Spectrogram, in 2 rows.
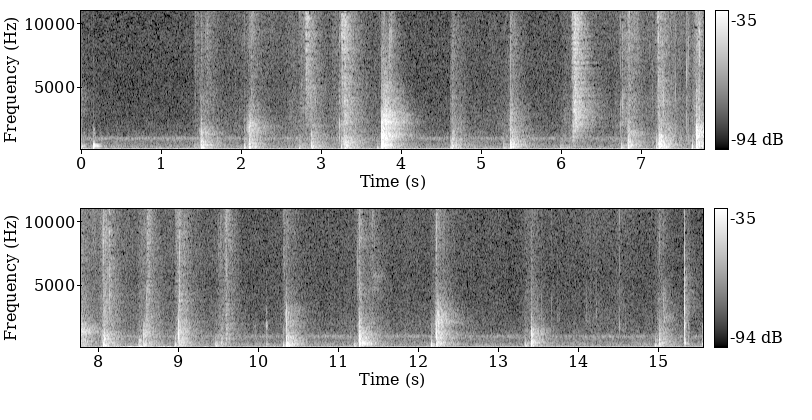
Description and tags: Walking on concrete.
Me walking on concrete floor, recorded with a Zoom h1.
